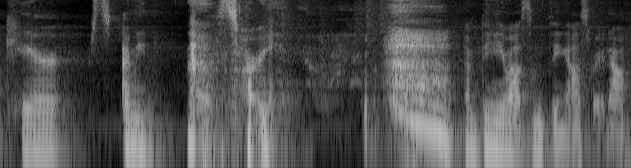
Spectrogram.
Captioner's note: laughs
